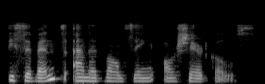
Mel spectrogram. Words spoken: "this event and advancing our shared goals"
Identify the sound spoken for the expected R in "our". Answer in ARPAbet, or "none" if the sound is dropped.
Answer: R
